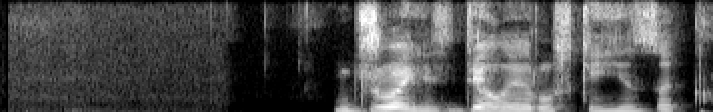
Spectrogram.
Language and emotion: Russian, neutral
